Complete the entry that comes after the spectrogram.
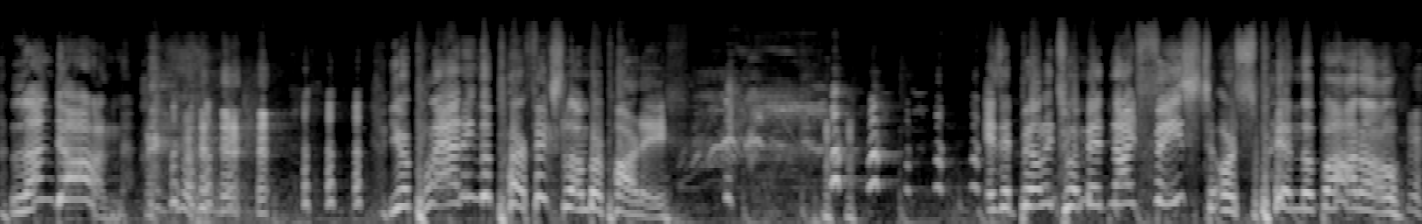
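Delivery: high, loud, laughing quiz host; quirky NPC voice. Acted. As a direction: play the giggly shopkeeper firing questions. NPC quizzes party with questions.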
